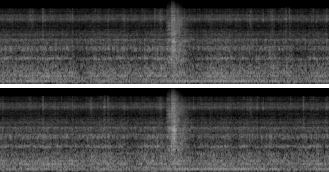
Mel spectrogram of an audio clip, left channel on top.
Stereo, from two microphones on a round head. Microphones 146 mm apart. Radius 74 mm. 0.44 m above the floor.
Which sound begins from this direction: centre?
Crumpling, at 1.7 s.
